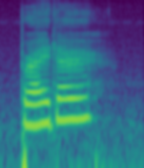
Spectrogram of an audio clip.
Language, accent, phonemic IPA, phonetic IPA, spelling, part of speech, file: English, US, /ˈbɹaɪtɚ/, [ˈbɹaɪ̯ɾɚ], brighter, adjective, En-us-brighter.ogg
- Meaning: Comparative form of bright: more bright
